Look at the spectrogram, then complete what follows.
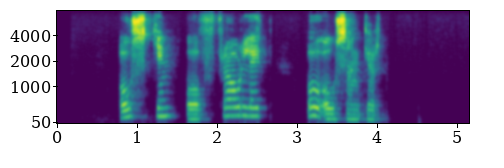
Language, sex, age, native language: Icelandic, female, 60-69, Icelandic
